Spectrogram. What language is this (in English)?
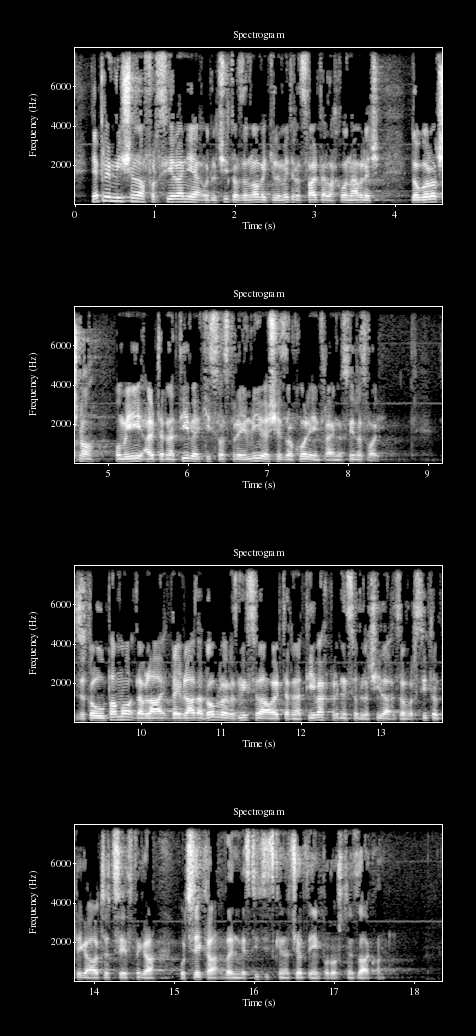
Slovenian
